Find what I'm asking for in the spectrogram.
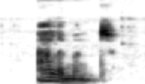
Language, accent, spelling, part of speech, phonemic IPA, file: English, Southern England, aliment, noun / verb, /ˈæ.lɪ.mənt/, LL-Q1860 (eng)-aliment.wav
- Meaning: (noun) 1. Food 2. Nourishment, sustenance 3. An allowance for maintenance; alimony; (verb) 1. To feed, nourish 2. To sustain, support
